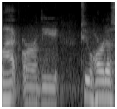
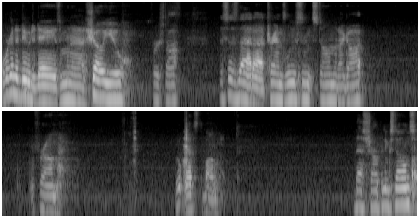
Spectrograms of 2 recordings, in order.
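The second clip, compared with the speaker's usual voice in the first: hoarse, rough voice; 4 dB louder than usual. Showing a sharpening stone on camera, hoarse voice. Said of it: "so my voice is really hoarse".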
